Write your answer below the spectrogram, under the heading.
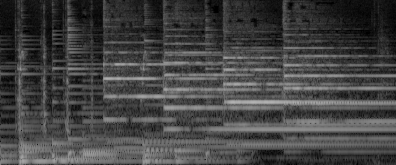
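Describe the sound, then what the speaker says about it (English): School lunch bell chiming in the Katawa Shoujo visual novel, several bright bell strikes ringing out one after another, loud and clear, with long resonant tones decaying alone. "As soon as the lunch bell rings"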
